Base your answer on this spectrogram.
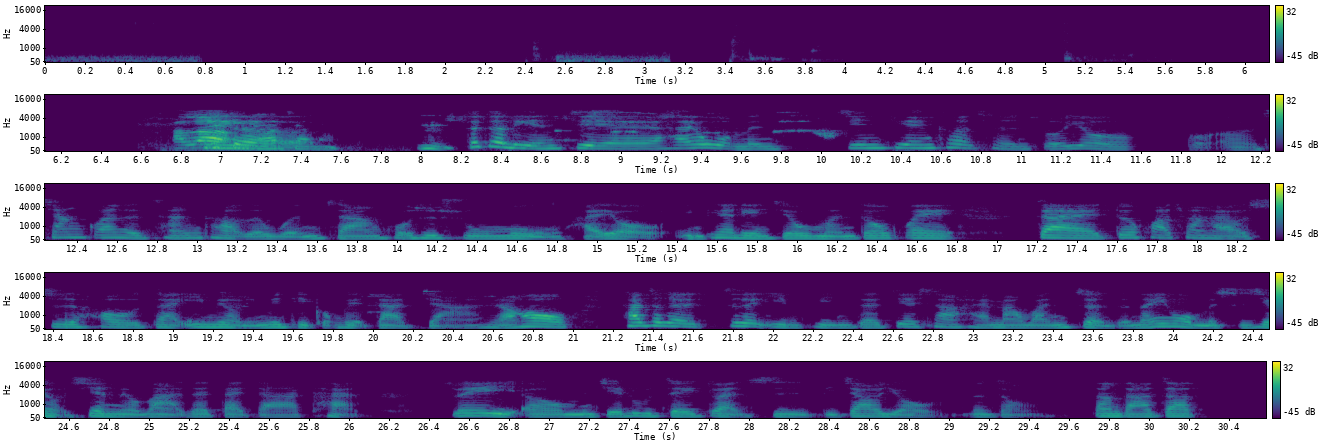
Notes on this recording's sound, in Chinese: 此為線上課程錄音檔！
